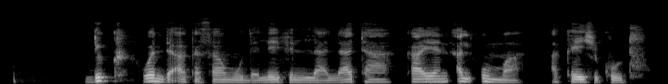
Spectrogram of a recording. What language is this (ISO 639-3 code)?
hau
